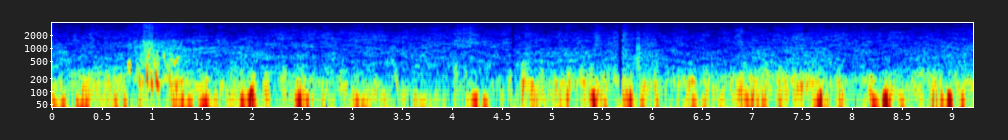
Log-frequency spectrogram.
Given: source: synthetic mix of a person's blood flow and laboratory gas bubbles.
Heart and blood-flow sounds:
Doppler ultrasound of blood flow; subclavian vein
0.74-1.30 s: bubbles
From the record:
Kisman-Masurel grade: 213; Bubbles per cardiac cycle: several, 3 to 8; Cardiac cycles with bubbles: 1 to 10%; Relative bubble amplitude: loud (0.450 to 0.775); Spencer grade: 1 (occasional bubble signal discernible with the cardiac motion signal, with majority of cardiac periods free of bubbles); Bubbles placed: anywhere in the cardiac cycle

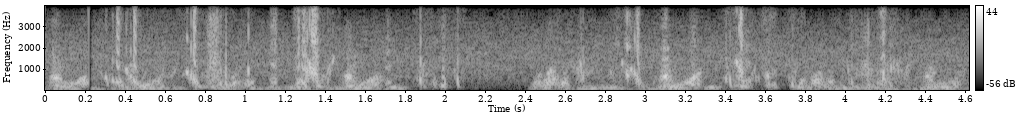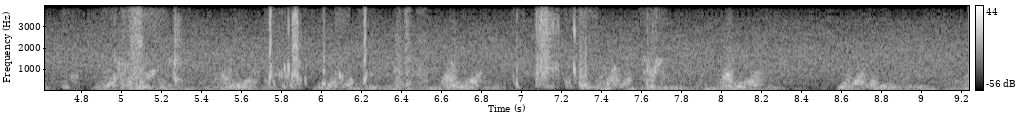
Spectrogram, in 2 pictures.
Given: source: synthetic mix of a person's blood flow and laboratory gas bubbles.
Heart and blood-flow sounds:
Doppler ultrasound of blood flow; precordium
0.27-1.05 s: bubbles
1.11-1.19 s: bubbles
1.23-1.48 s: bubbles
1.69-1.75 s: bubbles
1.84-2.10 s: bubbles
2.54-2.77 s: bubbles
2.81-3.06 s: bubbles
3.38-3.68 s: bubbles
3.70-3.80 s: bubbles
3.96-4.35 s: bubbles
4.70-4.79 s: bubbles
4.90-5.35 s: bubbles
5.71-5.96 s: bubbles
5.98-6.14 s: bubbles
6.18-6.27 s: bubbles
6.35-6.54 s: bubbles
6.96-7.02 s: bubbles
7.06-7.39 s: bubbles
7.58-7.74 s: bubbles
From the record:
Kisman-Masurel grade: 332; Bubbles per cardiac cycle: rolling drumbeat, 9 or more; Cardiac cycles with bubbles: 50 to 99%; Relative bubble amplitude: moderate (0.250 to 0.450); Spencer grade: 3 (all of the cardiac periods contain showers or single bubble signals, but not dominating or overriding the cardiac motion signals); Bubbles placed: only in the low amplitude regions of the cardiac cycle

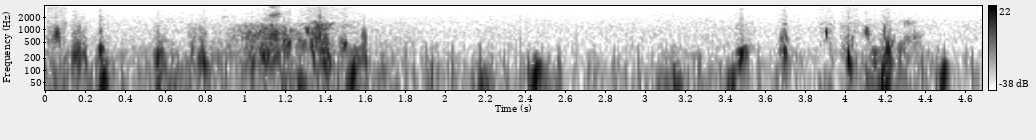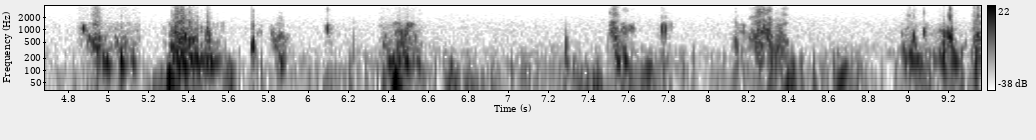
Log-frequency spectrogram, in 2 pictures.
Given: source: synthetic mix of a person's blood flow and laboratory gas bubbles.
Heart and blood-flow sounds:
Doppler ultrasound of blood flow; subclavian vein
0.00-0.33 s: bubbles
0.53-0.62 s: bubbles
0.70-1.60 s: bubbles
3.44-3.56 s: bubbles
3.65-3.74 s: bubbles
3.86-3.94 s: bubbles
3.97-4.38 s: bubbles
4.83-5.16 s: bubbles
5.27-5.58 s: bubbles
5.71-5.77 s: bubbles
5.80-5.91 s: bubbles
6.07-6.13 s: bubbles
6.34-6.58 s: bubbles
7.49-7.64 s: bubbles
7.73-7.82 s: bubbles
8.10-8.41 s: bubbles
8.95-9.37 s: bubbles
From the record:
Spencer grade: 3 (all of the cardiac periods contain showers or single bubble signals, but not dominating or overriding the cardiac motion signals); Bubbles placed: anywhere in the cardiac cycle

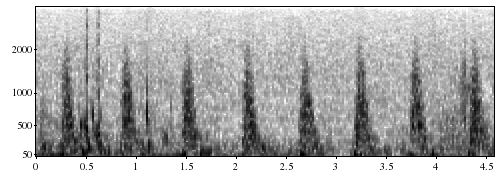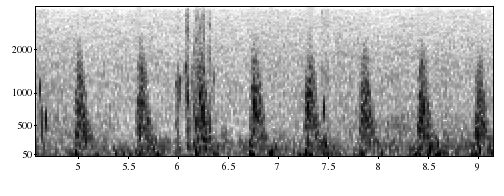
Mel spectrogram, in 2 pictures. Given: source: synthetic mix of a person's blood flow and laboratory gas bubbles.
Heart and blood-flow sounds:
Doppler ultrasound of blood flow; subclavian vein
0.03-0.14 s: bubbles
0.42-0.70 s: bubbles
1.01-1.38 s: bubbles
2.15-2.21 s: bubbles
4.13-4.40 s: bubbles
4.57-4.75 s: bubbles
5.96-6.37 s: bubbles
7.42-7.50 s: bubbles
From the record:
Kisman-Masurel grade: 121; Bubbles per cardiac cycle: 1 to 2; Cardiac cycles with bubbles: 10 to 50%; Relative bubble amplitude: barely perceptible (0.100 to 0.250); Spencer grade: 2 (many but less than half of the cardiac periods contain bubble signals, singularly or in groups); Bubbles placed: anywhere in the cardiac cycle

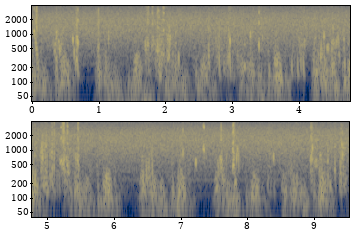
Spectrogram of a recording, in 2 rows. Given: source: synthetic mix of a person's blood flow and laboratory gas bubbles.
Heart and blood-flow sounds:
Doppler ultrasound of blood flow; precordium
0.01-0.16 s: bubbles
0.27-0.74 s: bubbles
0.96-1.06 s: bubbles
1.67-2.12 s: bubbles
2.16-2.24 s: bubbles
2.63-2.71 s: bubbles
2.78-3.26 s: bubbles
3.38-3.50 s: bubbles
3.85-4.13 s: bubbles
4.39-4.64 s: bubbles
4.77-5.52 s: bubbles
6.40-6.58 s: bubbles
7.00-7.07 s: bubbles
7.19-7.27 s: bubbles
7.31-7.39 s: bubbles
7.52-7.68 s: bubbles
7.75-7.90 s: bubbles
8.29-8.44 s: bubbles
8.71-8.78 s: bubbles
8.92-9.54 s: bubbles
From the record:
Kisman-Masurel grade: 242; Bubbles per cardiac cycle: several, 3 to 8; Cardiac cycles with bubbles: 100%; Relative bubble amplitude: moderate (0.250 to 0.450); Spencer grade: 3 (all of the cardiac periods contain showers or single bubble signals, but not dominating or overriding the cardiac motion signals); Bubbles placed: anywhere in the cardiac cycle

